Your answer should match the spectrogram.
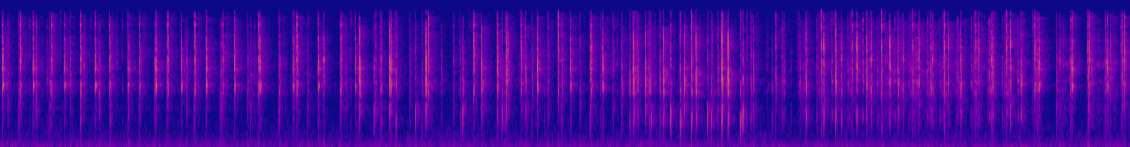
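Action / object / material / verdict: tap / plastic game controller buttons and triggers / plastic / none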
